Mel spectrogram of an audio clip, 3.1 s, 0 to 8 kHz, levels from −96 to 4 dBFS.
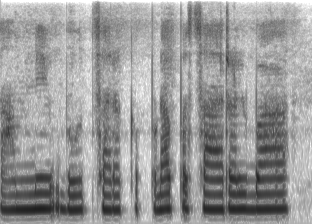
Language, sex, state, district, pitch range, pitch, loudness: Bhojpuri, male, Jharkhand, Palamu, 200-205 Hz, 205 Hz, -16 LUFS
